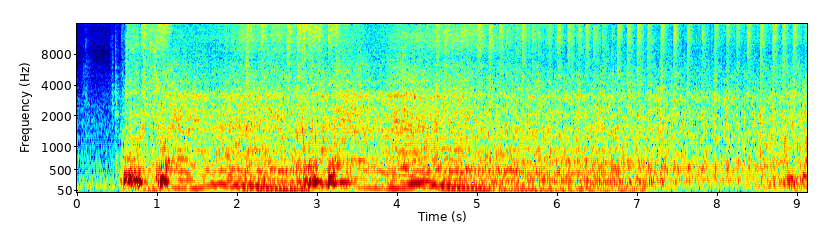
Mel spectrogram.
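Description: A rebuilt KTM 150SX two-stroke dirt bike engine fires up after a short silence, then settles into a loud, close, steady idle while warming through a heat cycle, with a couple of small revs early on.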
